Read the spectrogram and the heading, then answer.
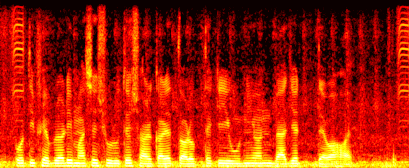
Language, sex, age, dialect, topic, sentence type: Bengali, male, 18-24, Standard Colloquial, banking, statement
